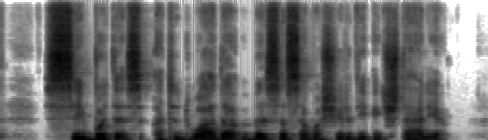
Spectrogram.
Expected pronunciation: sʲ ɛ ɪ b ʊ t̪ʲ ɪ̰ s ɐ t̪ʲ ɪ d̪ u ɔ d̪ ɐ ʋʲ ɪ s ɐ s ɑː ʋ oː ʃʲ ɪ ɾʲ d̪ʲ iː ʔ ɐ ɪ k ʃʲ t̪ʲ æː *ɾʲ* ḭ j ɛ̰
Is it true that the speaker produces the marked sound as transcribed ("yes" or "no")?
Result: no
